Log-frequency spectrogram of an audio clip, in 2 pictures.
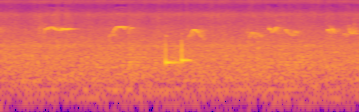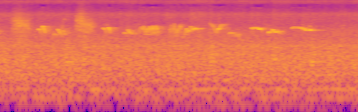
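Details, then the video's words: Cucak kinoi (leafbird) in lively, full song: a rapid series of short whistled and chirpy notes, some sweeping up or down, delivered continuously over a steady background hiss. "Kicauan burung cucak kinoi"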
